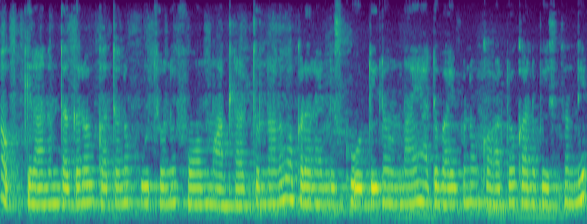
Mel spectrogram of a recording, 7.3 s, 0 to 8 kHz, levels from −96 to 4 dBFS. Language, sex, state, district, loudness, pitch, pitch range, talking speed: Telugu, female, Andhra Pradesh, Krishna, -16 LUFS, 185 Hz, 180-195 Hz, 125 wpm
